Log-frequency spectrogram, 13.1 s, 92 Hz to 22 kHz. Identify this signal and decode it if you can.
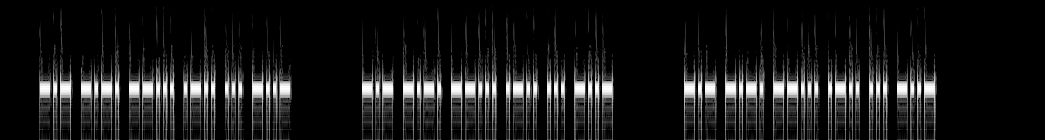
Morse code, heard as a keyed tone, about 28 wpm, 700 Hz. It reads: KC7LSX KC7LSX KC7LSX
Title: USA Call Signs - 6 Characters - Repeated 3x - 28wpm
